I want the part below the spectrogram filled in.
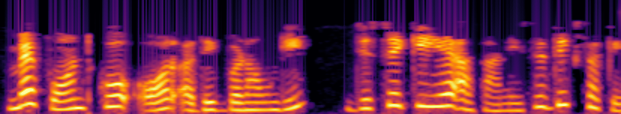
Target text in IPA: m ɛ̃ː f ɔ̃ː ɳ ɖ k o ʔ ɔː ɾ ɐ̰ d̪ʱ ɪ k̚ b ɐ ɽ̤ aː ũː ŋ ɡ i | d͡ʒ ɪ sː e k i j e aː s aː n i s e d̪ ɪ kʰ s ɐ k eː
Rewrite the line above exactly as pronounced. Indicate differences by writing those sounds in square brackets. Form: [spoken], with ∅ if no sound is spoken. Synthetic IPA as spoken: m ɛ̃ː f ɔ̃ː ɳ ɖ k o ʔ ɔː ɾ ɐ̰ d̪ʱ ɪ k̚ b ɐ ɽ̤ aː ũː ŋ ɡ i | d͡ʒ ɪ sː e k i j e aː s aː n i s e d̪ ɪ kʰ s ɐ k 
